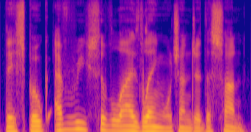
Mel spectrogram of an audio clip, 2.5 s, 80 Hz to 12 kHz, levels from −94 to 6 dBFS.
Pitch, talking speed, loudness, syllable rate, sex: 120 Hz, 190 wpm, -17 LUFS, 7.4 syllables/s, male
